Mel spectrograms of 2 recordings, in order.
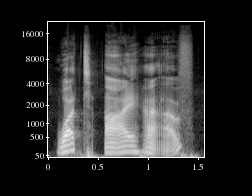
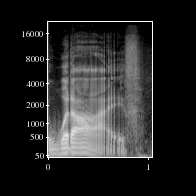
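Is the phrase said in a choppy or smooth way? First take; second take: choppy; smooth. First: It is said in full, choppy, robot-like words. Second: It is contracted and flows smoothly and lightly. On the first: The speaker calls it wrong. "Sounds like a robot" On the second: The speaker calls it right. "we're basically going to turn that into what I've"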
